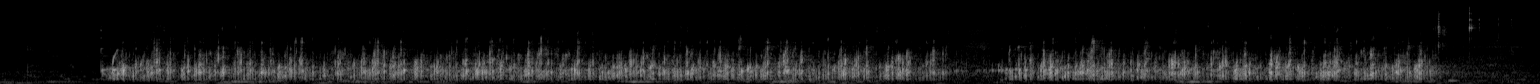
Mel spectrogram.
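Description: Liquid sloshes and rattles in a stoppered tube being shaken.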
